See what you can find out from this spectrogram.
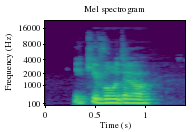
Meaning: third-person singular simple future of équivaloir
- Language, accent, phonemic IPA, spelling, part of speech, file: French, Canada, /e.ki.vo.dʁa/, équivaudra, verb, LL-Q150 (fra)-équivaudra.wav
